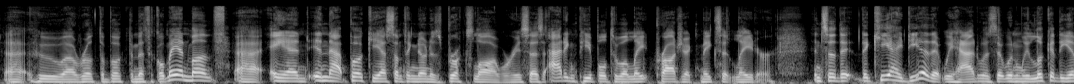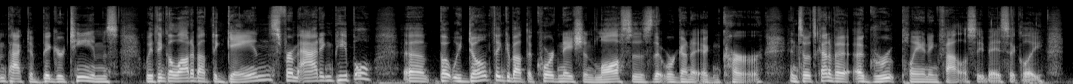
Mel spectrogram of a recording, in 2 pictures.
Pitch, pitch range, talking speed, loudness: 135 Hz, 120-155 Hz, 250 wpm, -15 LUFS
